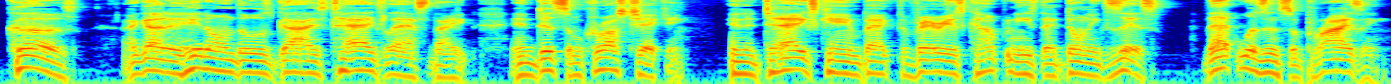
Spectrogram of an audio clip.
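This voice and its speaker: A man playing a loyal, tech-savvy cousin in an audio drama, speaking in a measured, serious, colloquial way. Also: lowish voice, fairly bright tone, breathy edge, exaggerated voice. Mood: grave.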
